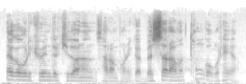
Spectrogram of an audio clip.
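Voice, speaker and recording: A man preaching a sermon as a pastor, swinging between quiet asides and loud, urging exhortation. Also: mid-range voice, rapid-fire, gravelly, long reverb tail. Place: church sanctuary.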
